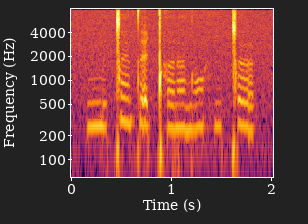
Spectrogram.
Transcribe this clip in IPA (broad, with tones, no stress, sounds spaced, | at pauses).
ŋ͡m ɪ˨ ǀ ɛ̃˦ t̪ ɛ̰˦ ǃʰ ɐ˨ ɾ ɐ̃˨ d ɔ̃˨ x i˨ ǀ œ˨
